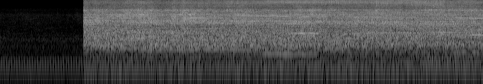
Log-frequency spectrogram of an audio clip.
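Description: A circular saw cuts through a wooden post.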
